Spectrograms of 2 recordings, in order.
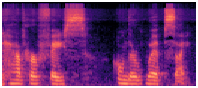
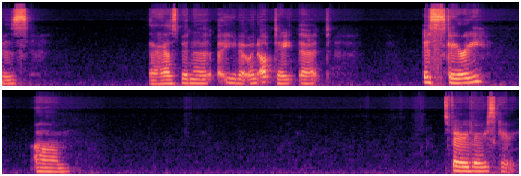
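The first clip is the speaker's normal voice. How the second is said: audibly moved, struggling to stay composed. Giving her Facebook group an update about family news, getting emotional. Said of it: "Sorry, I'm getting emotional".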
